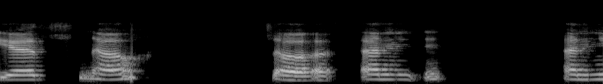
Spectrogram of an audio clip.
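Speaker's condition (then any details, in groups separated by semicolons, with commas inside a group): Cerebral palsy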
